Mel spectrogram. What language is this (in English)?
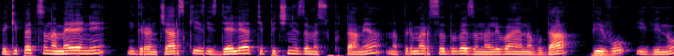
Bulgarian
